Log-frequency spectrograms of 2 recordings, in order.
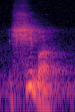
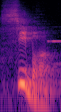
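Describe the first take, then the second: First: The name begins with an 'sh' sound. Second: The name begins with an 's' sound. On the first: The speaker calls it wrong. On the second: The speaker calls it right.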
